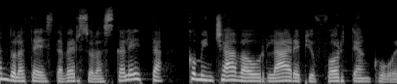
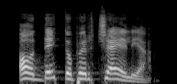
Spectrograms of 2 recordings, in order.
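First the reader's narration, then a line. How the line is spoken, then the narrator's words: Shouting in someone's face. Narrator (Italian): gridò questo sul viso di Renzo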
